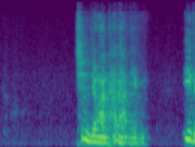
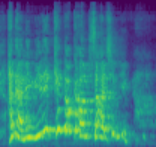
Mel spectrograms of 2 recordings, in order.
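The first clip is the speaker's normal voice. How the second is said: wailing thankful prayer; 7 semitones higher than usual. Retold or imitated. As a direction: pour out thanks like a weeping sinner. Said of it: "라고 통곡을 한번 해보았습니까".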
